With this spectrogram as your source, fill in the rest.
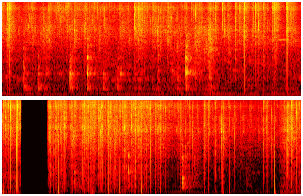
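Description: Urad dal and dried red chillies sizzle and crackle in hot oil for a tempering, with busy frying hiss, sharp popping bursts throughout and a brief silent gap midway.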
